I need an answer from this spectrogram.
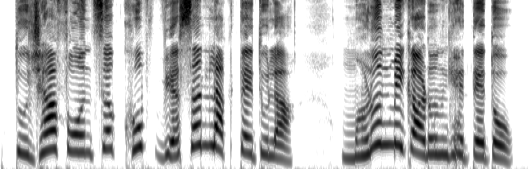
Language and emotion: Marathi, angry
